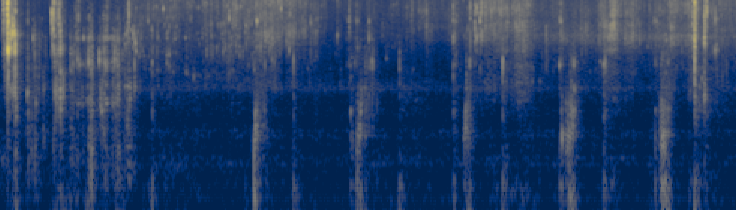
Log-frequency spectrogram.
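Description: Close-miked chewing of sugar-coated candy: a quick run of crunches in the first two seconds, then single bites and mouth sounds about every second or so.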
